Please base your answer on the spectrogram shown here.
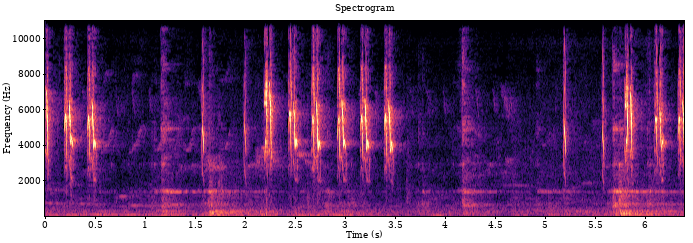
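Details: Red-billed nuthatch, a male calling its companions: rapid high, sharp chipping notes in short uneven runs, one longer series of about six notes, with quieter single notes between and a low background hum.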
